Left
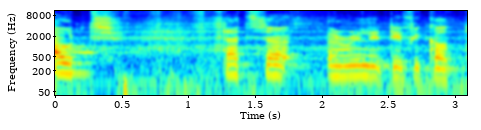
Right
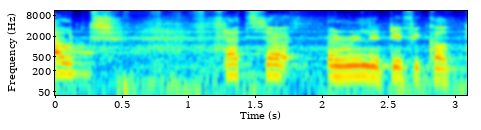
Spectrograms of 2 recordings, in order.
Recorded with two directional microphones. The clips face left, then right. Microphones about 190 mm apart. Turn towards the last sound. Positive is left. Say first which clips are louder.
# right 2 dB
turn(degrees=-15)  # may be behind; listen again after turning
